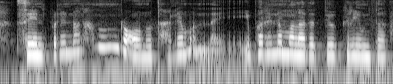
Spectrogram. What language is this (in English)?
Nepali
